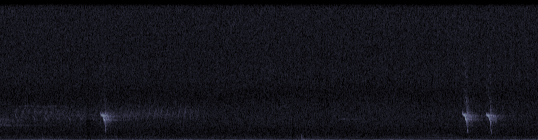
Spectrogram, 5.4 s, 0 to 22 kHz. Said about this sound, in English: It's 7:45 and 5-3 is responding. There's a wild crossbill around somewhere. Maybe not the same one I just heard before. This one's coming from the bottom of the hollow.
